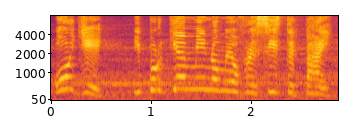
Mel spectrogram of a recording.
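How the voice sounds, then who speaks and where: A woman voicing a sensible, peacemaking young dog in an animated parody. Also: high-pitched, measured pace. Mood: reasoning. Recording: loud music behind.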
